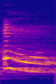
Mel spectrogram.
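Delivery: high mock yelp voicing the foot; foot screaming. The foot crying out after the kick, mock high yelp. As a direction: give the foot its own squeal. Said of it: "my foot went".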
